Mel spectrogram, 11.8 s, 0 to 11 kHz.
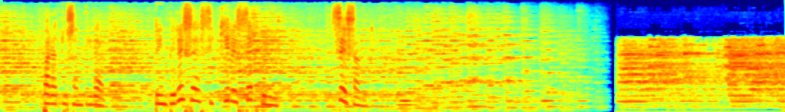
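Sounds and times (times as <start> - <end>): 
church bells ringing in a dense sustained peal: 0.0 - 6.7, 9.2 - 11.7
speech: 0.6 - 6.4.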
